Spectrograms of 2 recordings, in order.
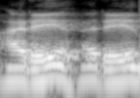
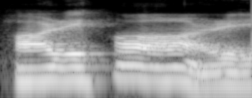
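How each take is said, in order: First: It is said with a local Indian accent. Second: It is said with a Western foreign accent. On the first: This is how local people say it. "നമ്മൾ ഹരേ ഹരേ എന്ന് പറയുന്നത്" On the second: This is how foreign devotees say it. "അവർ ഹാഴേ ഹാഴേ ഇങ്ങനെയൊക്കെയാണ് പറയുന്നത്"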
